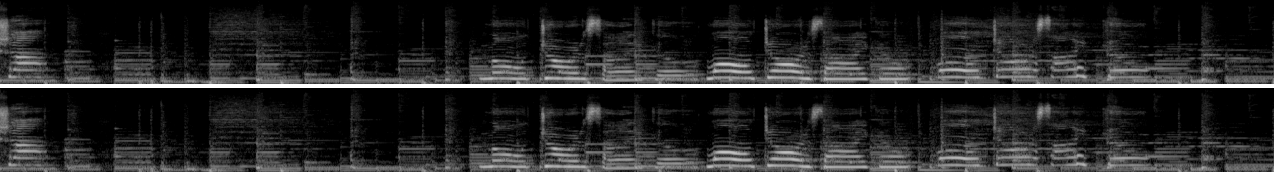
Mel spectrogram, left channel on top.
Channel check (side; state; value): both; identical; correlation 1.00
